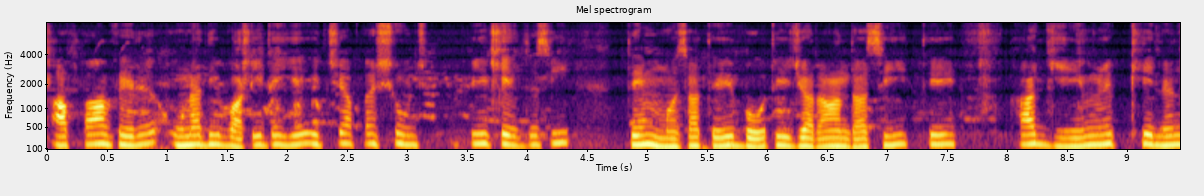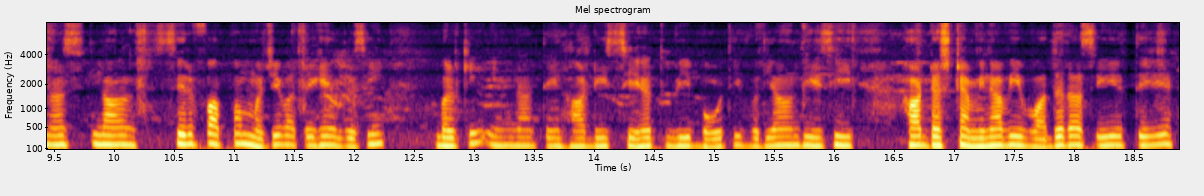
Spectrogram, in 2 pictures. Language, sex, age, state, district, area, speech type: Punjabi, male, 18-30, Punjab, Gurdaspur, urban, spontaneous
